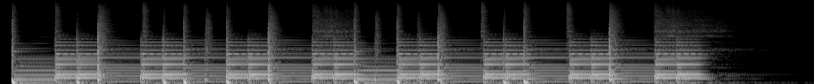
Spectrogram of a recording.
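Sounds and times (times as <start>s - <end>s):
funk piano rhythm chords: 0.1s - 7.2s.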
